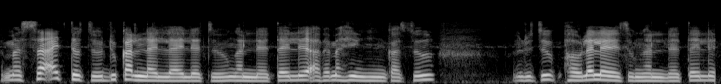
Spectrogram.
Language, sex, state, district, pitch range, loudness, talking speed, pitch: Wancho, female, Arunachal Pradesh, Longding, 175-210 Hz, -19 LUFS, 185 wpm, 190 Hz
